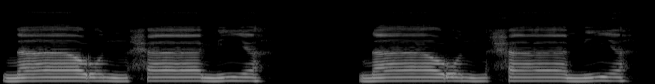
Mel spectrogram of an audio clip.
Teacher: So make sure you say the na and the ha long.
